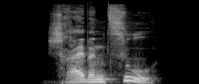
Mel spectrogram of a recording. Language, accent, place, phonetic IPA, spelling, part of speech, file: German, Germany, Berlin, [ˌʃʁaɪ̯bn̩ ˈt͡suː], schreiben zu, verb, De-schreiben zu.ogg
- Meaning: inflection of zuschreiben: 1. first/third-person plural present 2. first/third-person plural subjunctive I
